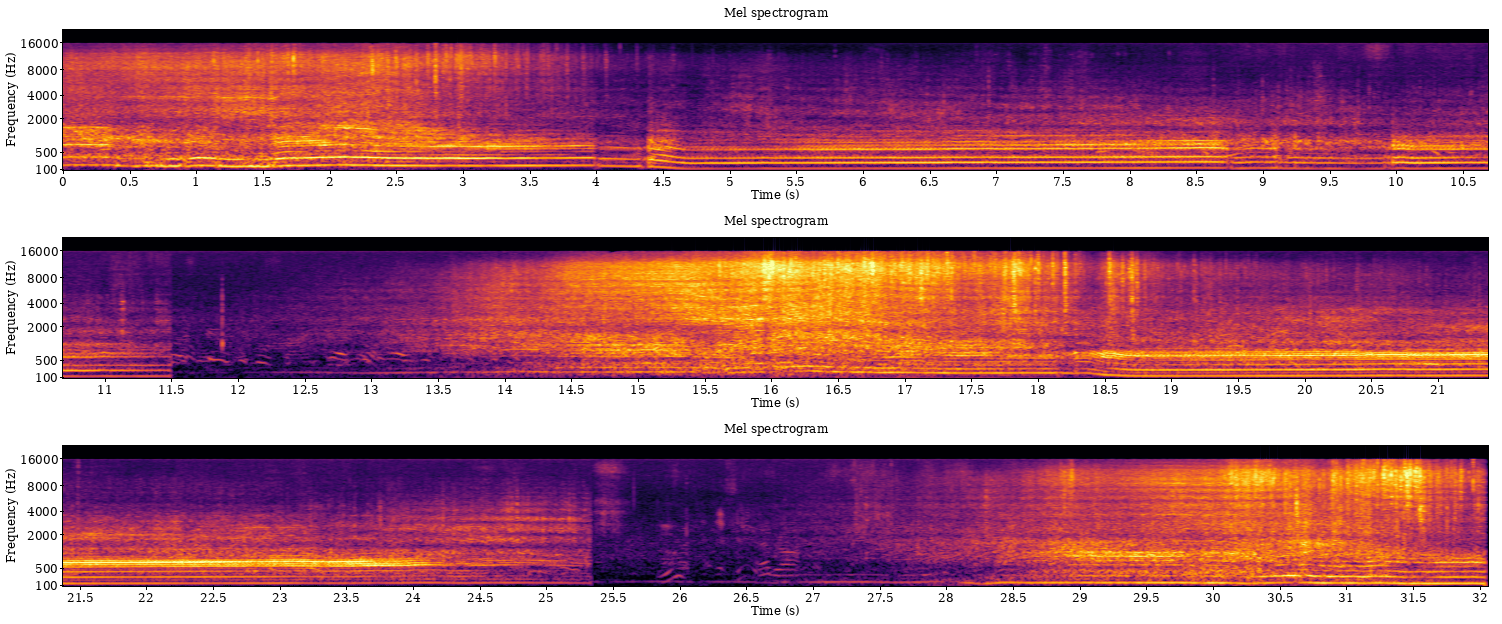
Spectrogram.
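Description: Rally cars passing one after another at speed on a gravel stage, three in turn, engines held at high revs. Each engine note drops sharply as the car goes by, holds, then cuts away as it leaves. Between cars there is a rising hiss of tyres and gravel as the next one approaches.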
